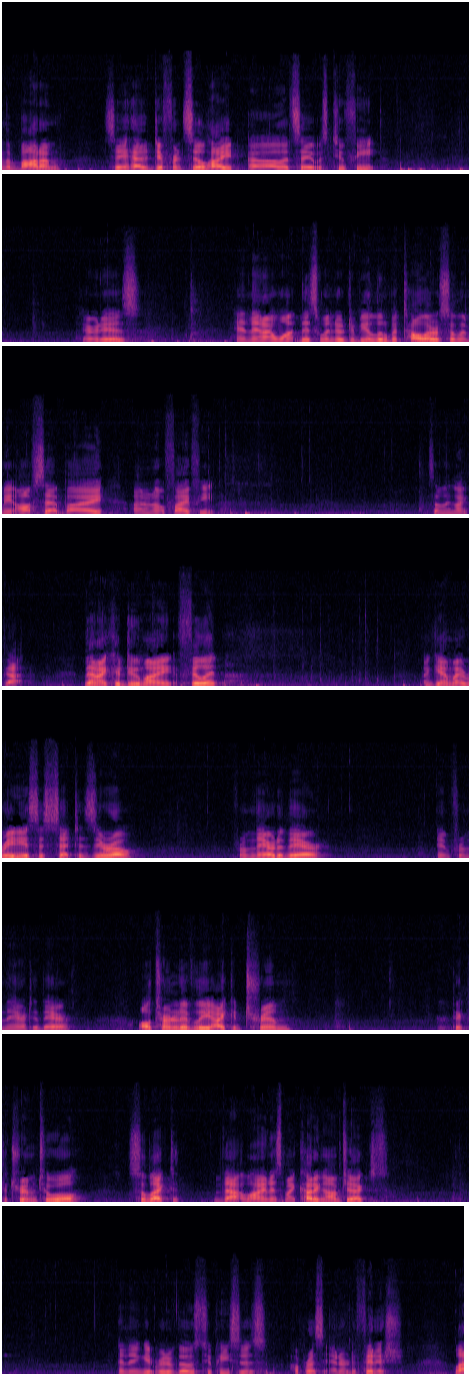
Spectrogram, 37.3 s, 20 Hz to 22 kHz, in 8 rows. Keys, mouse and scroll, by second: 0.0 middle click, 2.7-3.4 typing, 3.8 Return, 5.7 click, 6.3 Return, 7.2 click, 8.8-9.6 typing, 10.7-11.5 typing, 12.4 click, 13.3 click, 16.6-17.6 typing, 20.7 click, 21.1-21.9 typing, 21.4 click, 22.2 right click, 23.1 click, 23.6 click, 28.2 click, 30.2 click, 31.4 Return, 33.2 click, 34.4 click, 35.6 Return.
